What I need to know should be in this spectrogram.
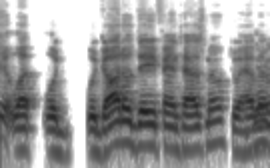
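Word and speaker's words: Legado del Fantasma: Legado de Fantasma.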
